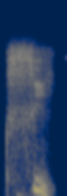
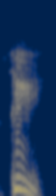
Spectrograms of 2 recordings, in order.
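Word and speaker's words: ξῖ: E essa letra se pronuncia como xi, xi. Outros dizem ri, mas ela é xi, como em axial.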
